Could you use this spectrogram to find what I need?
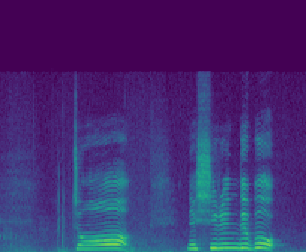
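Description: A young woman speaks with emotion close by.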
